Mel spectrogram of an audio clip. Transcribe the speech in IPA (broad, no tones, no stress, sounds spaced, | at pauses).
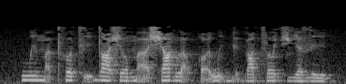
w i m a̰ tʰ ɤ t͡s ḭ d ɑ ʃ ɤ m a̰ ʃ ɑ ɡ l a̰ qʷ ḭ w ḭ ɡ ḛ ɡ ɑ t͡s ɤ t͡ʃ ʎ ɛ z i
